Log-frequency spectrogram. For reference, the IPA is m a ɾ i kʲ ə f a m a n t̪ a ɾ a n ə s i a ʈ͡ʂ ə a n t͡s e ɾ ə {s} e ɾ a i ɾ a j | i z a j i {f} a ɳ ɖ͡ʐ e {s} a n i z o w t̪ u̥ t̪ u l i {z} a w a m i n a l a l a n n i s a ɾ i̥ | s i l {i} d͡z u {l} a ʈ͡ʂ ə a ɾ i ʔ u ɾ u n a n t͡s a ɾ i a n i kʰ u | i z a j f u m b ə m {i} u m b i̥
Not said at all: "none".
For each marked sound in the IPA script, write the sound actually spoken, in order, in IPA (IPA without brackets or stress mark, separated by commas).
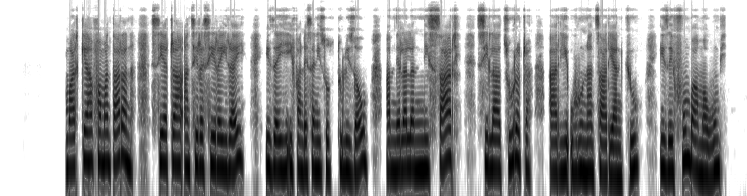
s, f, s, z, a, ɾ, a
